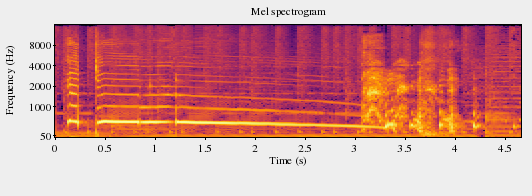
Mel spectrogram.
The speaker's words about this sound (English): Sunrise, if you are walking your dogs or driving to work at the moment and you've heard, heard that cockle-doodle-doo, then that is, all the more reason to wake up.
